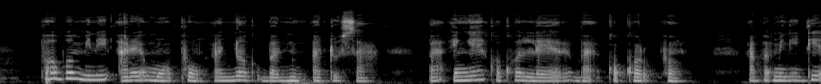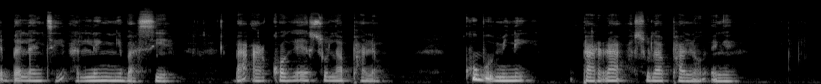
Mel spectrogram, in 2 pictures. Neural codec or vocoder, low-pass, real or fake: none; 14.4 kHz; real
